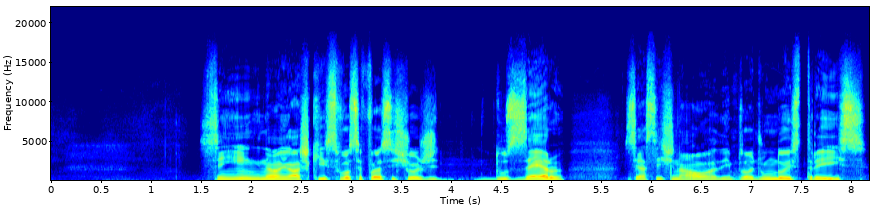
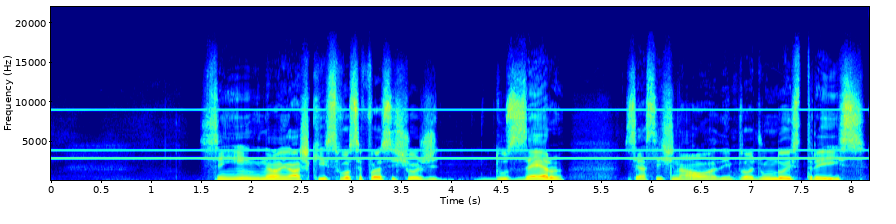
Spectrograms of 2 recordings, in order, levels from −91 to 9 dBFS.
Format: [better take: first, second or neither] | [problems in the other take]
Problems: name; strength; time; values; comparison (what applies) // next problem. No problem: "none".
first | high-pitched whine; noticeable; throughout; 3 kHz, 15 dB below the speech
